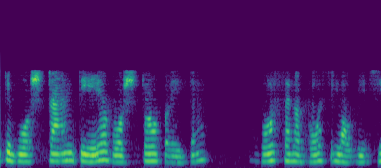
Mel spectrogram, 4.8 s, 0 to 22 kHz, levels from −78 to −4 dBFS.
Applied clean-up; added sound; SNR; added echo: neural mask model DeepFilterNet 3.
